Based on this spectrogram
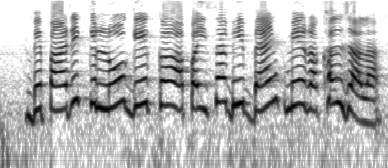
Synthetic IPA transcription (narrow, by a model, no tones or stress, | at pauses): bepaɾikːloɡekəpəɪsabʱibɛ̃ŋkmeɾəkʰəld͡ʒala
